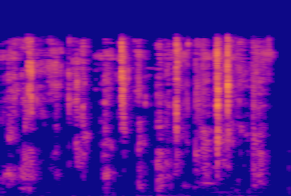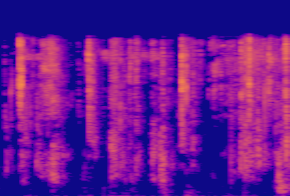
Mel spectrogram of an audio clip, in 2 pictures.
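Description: People eating chicken curry and rice by hand: an irregular run of short chewing and biting sounds as a chicken piece is bitten.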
